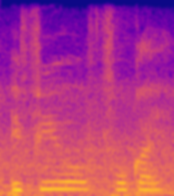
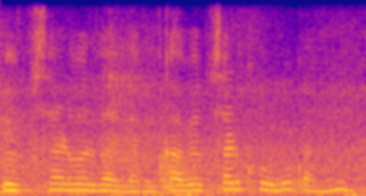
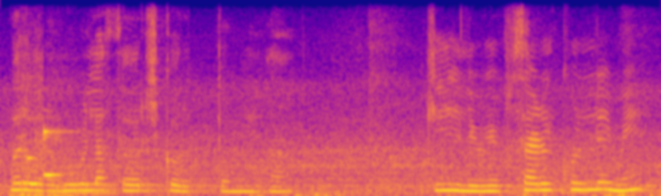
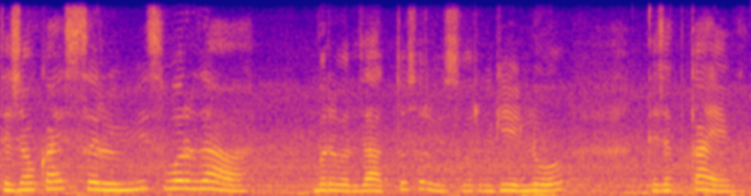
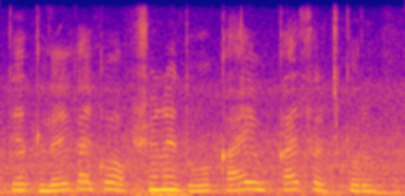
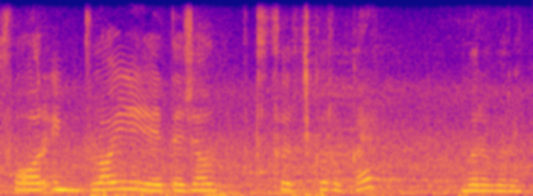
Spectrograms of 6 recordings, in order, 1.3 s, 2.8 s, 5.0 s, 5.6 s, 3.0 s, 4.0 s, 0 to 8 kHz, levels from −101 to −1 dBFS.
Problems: constant background noise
